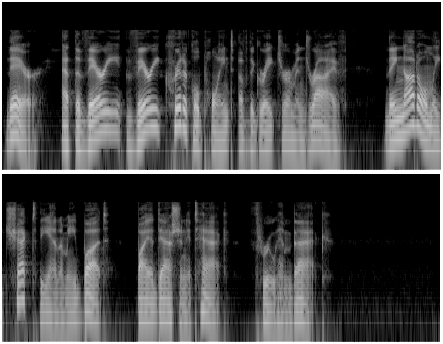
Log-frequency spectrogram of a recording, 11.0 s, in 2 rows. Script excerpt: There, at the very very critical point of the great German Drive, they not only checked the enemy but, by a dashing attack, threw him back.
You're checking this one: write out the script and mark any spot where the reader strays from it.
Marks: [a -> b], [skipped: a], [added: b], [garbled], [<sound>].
There, at the very very critical point of the great German Drive, they not only checked the enemy but, by a dashing attack, threw him back.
